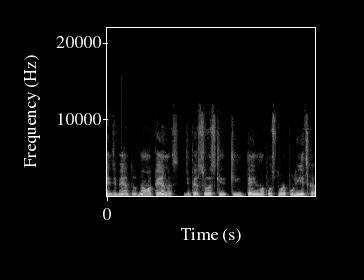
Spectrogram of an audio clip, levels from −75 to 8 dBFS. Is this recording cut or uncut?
cut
